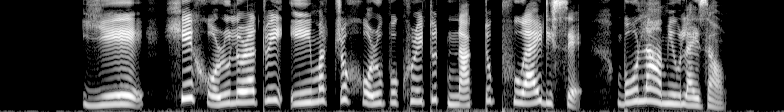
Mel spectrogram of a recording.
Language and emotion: Assamese, disgusted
